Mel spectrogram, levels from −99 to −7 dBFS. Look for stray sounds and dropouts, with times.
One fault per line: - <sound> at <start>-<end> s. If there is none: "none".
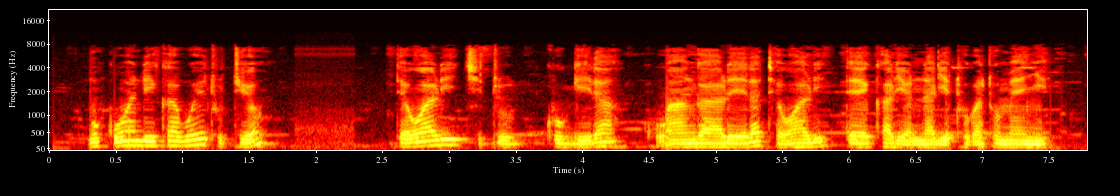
none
